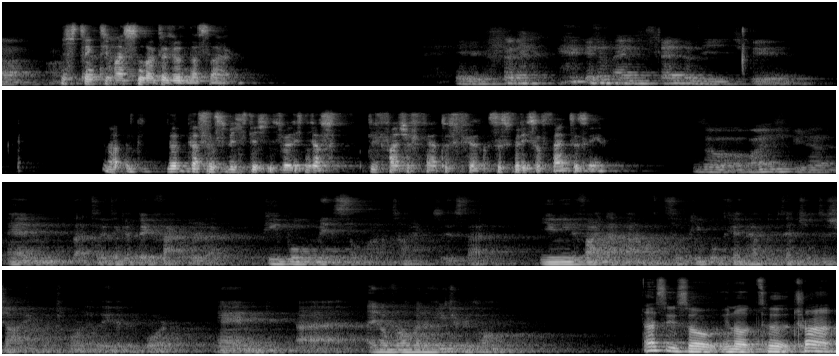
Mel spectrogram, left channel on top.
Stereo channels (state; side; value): different; both; correlation 0.00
